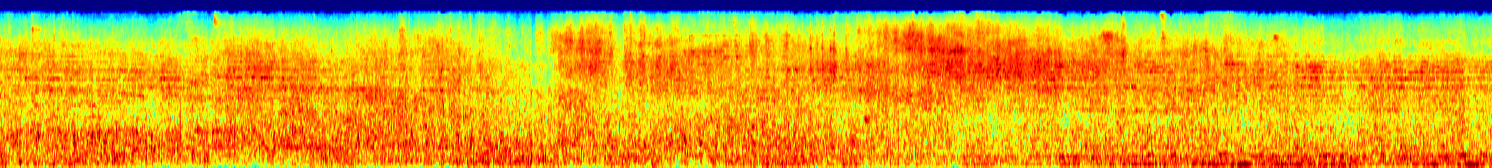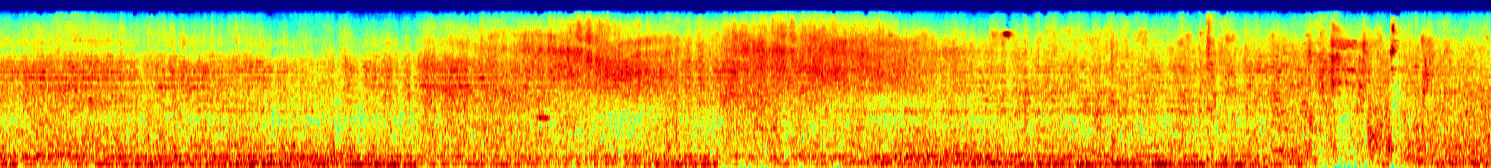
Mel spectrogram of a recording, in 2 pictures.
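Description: Freight train cars, autoracks and covered hoppers, rolling steadily past on steel wheels, a continuous heavy rumble and rattle of the passing train with a steady hum running through much of it.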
